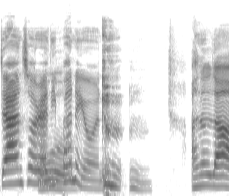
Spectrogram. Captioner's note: clears throat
